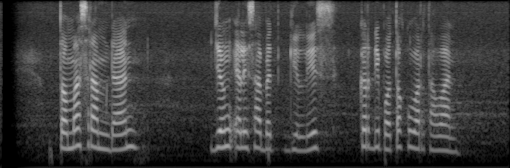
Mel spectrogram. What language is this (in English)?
Sundanese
